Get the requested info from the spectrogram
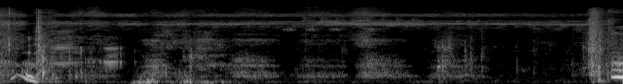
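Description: Animal-like moaning and growling: a falling moan just after the start, then rhythmic rasping sounds about twice a second.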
